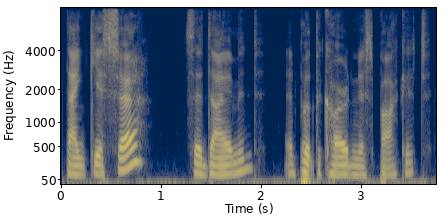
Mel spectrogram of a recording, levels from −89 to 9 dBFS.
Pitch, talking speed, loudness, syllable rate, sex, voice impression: 130 Hz, 190 wpm, -18 LUFS, 4.5 syllables/s, male, very masculine, very adult-like, thick, slightly tensed, powerful, slightly bright, soft, slightly clear, fluent, slightly raspy, cool, intellectual, refreshing, slightly sincere, calm, slightly mature, slightly friendly, slightly reassuring, very unique, elegant, slightly wild, sweet, lively, kind, intense, sharp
